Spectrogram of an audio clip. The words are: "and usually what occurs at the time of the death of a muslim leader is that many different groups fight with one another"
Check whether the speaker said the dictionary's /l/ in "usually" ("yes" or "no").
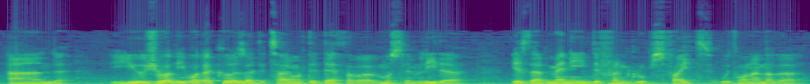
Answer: yes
